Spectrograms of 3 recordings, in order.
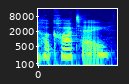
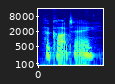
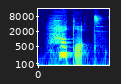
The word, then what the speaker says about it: Hecate: heard a lot of people say hakate the worst pronunciation I've ever heard was one time I was in um I was in a Shakespeare play and the lead of the play had to say her name because Shakespeare loves witchcraft and he was like saying his line or whatever and he said heck it and I said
